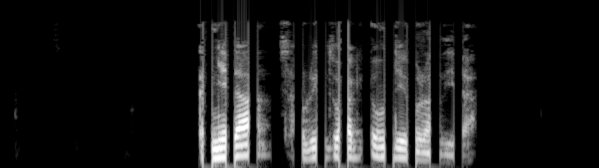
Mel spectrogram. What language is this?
Basque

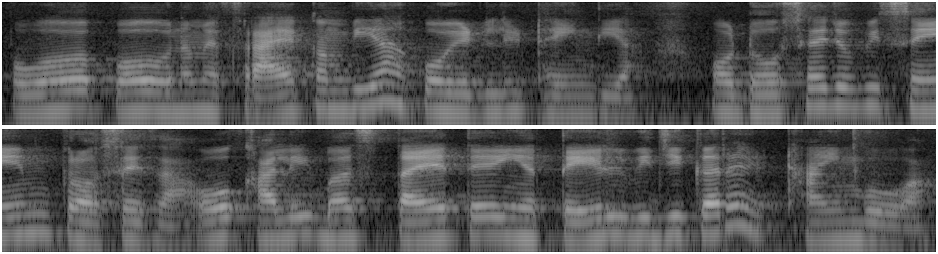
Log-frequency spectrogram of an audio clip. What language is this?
Sindhi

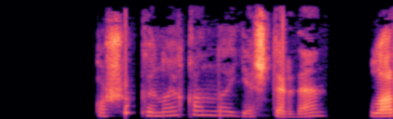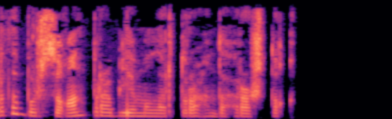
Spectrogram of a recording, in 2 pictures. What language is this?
Bashkir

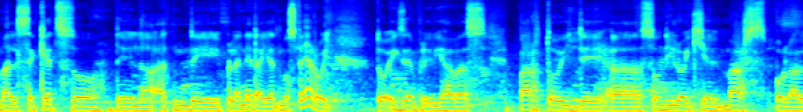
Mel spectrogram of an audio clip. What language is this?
Esperanto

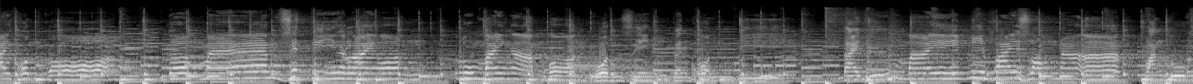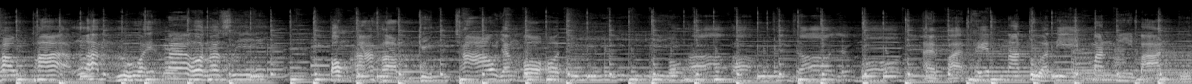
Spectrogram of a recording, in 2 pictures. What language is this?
Thai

